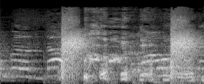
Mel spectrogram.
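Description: Two loud slaps about a second apart, as a man swats a boy with a cloth in a comic beating.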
